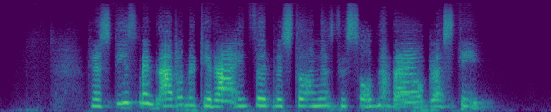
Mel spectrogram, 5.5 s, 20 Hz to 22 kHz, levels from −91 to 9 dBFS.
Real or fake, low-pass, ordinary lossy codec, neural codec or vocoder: fake; 19.8 kHz; none; codec, 44.1 kHz, 0.9 kbps, DAC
